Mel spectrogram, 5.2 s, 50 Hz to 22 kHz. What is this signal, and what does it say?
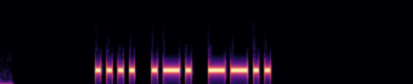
Morse code, heard as a keyed tone, about 17 wpm, 700 Hz. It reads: HRZ
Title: USA Call Sign Postfixes - 3 Letters 17wpm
